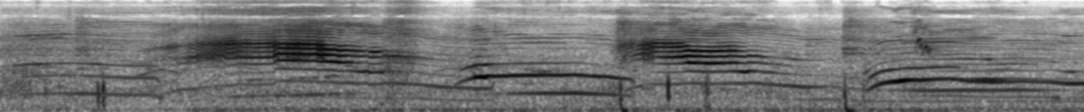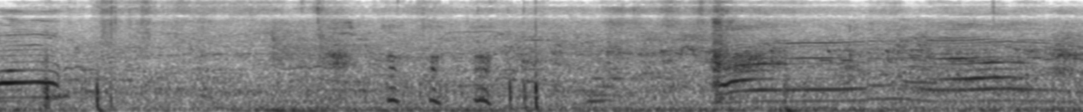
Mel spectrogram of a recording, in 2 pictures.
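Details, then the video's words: Cats fighting, giving strange, drawn-out wavering yowls and moaning calls that overlap and answer one another in bursts through the first six seconds, then a shorter yowl near nine seconds, over a steady low rumble of background noise. "Cats Fighting by making strange noises"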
